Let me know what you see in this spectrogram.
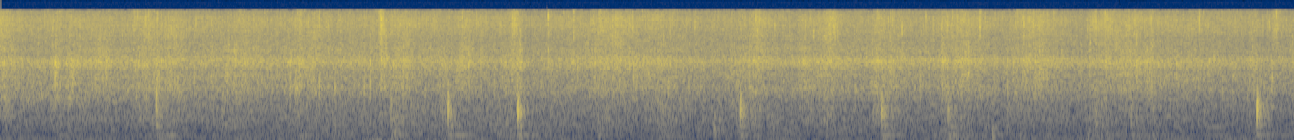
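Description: Pork mince and diced onion sizzling in a frying pan, a steady hiss, while a wooden spoon stirs them with light scraping taps against the pan; two sharper taps stand out, one a little before the middle and one near the end.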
